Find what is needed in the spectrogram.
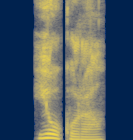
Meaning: fair, good, sizeable, fair-sized, good-sized (large in amount or size)
- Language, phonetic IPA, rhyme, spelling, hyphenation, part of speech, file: Hungarian, [ˈjoːkorɒ], -rɒ, jókora, jó‧ko‧ra, adjective, Hu-jókora.ogg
